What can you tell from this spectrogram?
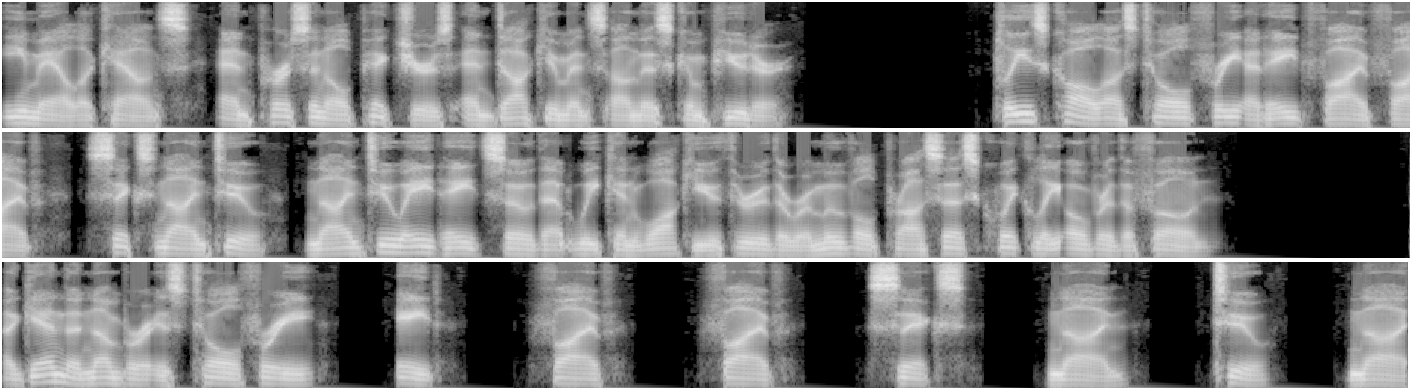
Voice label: man voice message important notification data loss viruses malware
